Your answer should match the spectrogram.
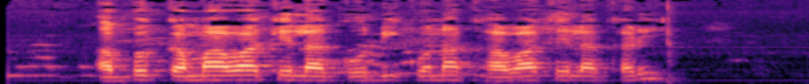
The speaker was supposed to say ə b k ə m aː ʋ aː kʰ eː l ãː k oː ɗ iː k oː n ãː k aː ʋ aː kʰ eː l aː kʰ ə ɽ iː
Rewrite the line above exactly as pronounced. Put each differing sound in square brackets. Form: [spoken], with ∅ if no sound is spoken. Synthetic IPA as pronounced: ə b k ə m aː ʋ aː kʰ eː l [aː] k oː ɗ iː k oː n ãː [kʰ] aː ʋ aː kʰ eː l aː kʰ ə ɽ iː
